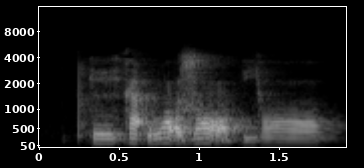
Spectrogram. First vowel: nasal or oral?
nasal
